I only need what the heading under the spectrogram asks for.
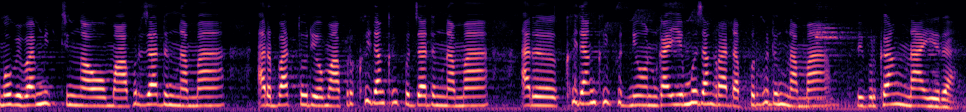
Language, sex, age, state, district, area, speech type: Bodo, female, 45-60, Assam, Udalguri, rural, spontaneous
